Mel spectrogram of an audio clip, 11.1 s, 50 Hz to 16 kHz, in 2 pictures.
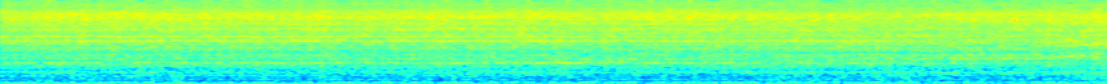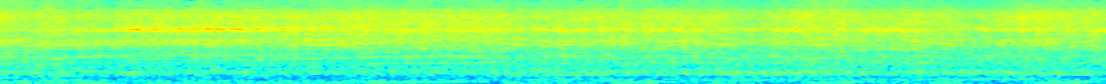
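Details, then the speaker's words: Vehicle fed from an external fuel tank and pump pressurised to about 40 psi (spec about 60): once the line fills it starts, idles steadily and revs cleanly. "now we crank it had to fill that fuel line up first starts and runs"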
